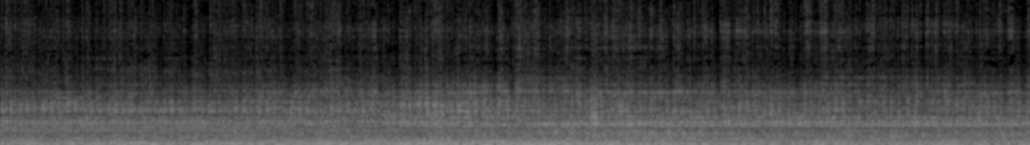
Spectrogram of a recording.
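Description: Electric motor and drive of a SUNMIX two-speed spiral dough mixer running with a steady hum.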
